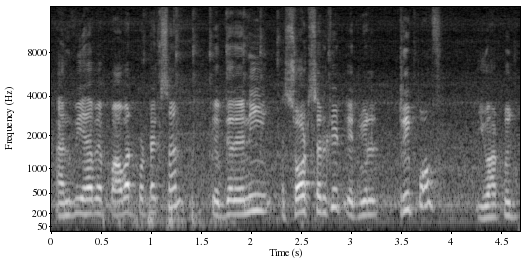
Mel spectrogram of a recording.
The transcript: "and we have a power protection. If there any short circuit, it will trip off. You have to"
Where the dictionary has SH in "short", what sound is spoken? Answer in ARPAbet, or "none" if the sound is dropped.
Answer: S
